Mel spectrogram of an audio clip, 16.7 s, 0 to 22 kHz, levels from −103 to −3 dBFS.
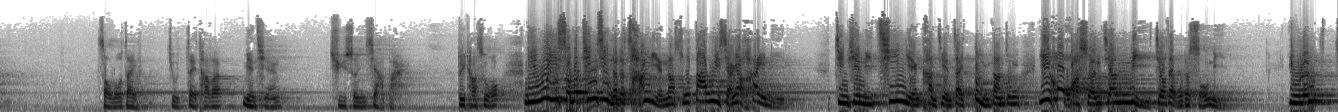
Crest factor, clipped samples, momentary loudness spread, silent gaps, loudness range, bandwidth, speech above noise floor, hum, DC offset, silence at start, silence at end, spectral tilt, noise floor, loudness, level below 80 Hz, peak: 8 dB; 2%; 14 LU; none; 11 LU; 15.5 kHz; 37 dB; none; under 0.1%; 1.25 s; 0 s; -5 dB/octave; -44 dBFS; -7 LUFS; -34 dBFS; 0 dBFS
